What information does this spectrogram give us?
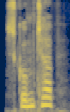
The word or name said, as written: skumtop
